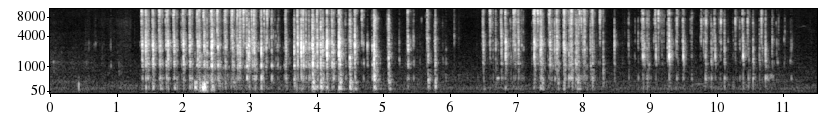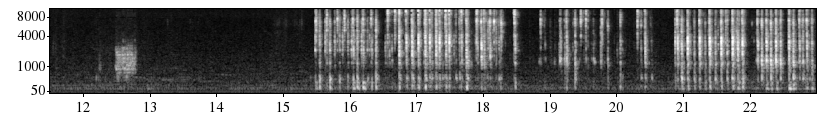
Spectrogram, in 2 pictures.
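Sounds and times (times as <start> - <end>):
clicky mechanical keyboard typing: 1.4 - 11.2, 15.5 - 23.0.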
